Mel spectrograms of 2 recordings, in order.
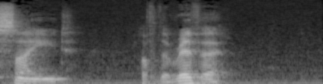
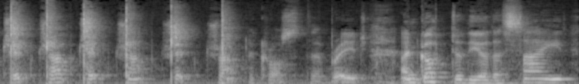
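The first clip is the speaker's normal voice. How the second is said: ordinary delivery, nothing marked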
